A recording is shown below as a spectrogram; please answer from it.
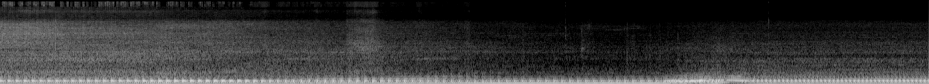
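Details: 2012 Honda Civic Si at high idle with an uneven stumbling beat: scanner shows misfire on all 4 cylinders, but the scope shows only cylinder 4's injector is not being fired, at high RPM only; ECM needs replacing.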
